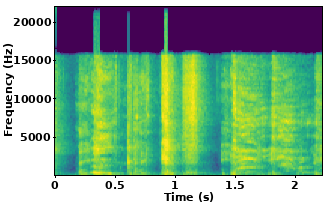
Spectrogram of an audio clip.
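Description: Coughing after a big pull on a vape: a few harsh, throaty coughs in quick succession, loud and raspy, with short gasps between them and no talking.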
